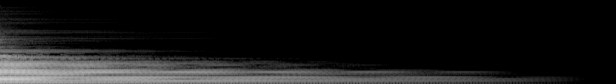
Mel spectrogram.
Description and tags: Sampling of my electro acoustic guitar Sherwood SH887 three octaves and five velocity levels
